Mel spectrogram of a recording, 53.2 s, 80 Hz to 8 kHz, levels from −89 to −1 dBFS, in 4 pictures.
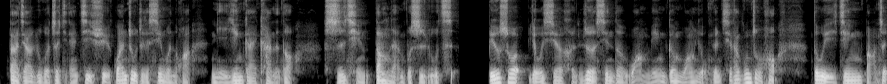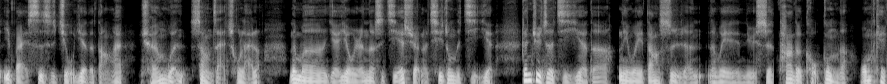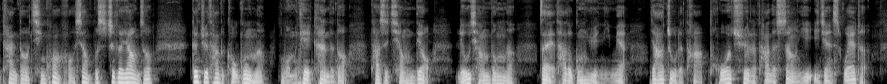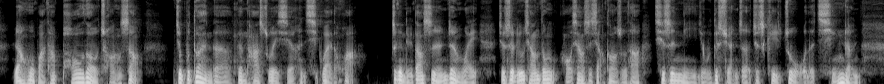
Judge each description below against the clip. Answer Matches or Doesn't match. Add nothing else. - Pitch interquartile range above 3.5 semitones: Matches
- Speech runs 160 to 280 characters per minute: Matches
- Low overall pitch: Matches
